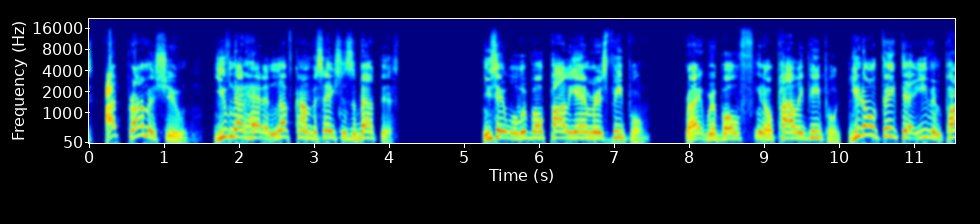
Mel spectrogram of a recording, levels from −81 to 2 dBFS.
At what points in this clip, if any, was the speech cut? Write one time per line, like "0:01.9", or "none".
0:10.0

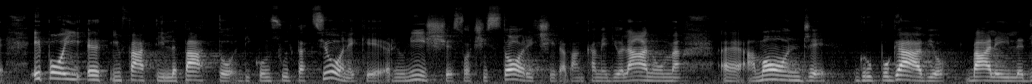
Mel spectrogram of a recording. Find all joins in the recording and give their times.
0:01.1

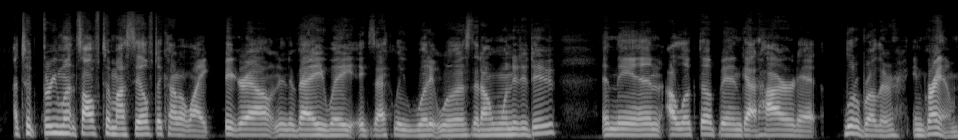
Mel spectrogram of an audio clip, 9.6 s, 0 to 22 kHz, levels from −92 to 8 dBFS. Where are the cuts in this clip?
none

